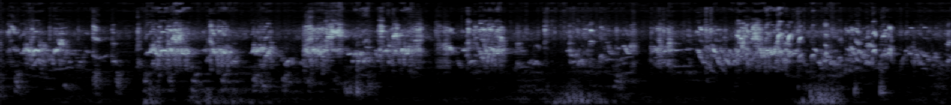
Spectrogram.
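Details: Steady budgerigar chirping: bright, closely packed twitters and short whistled notes, broken by a few dull low thuds.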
